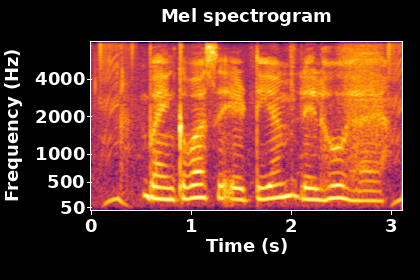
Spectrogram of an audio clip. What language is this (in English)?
Magahi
